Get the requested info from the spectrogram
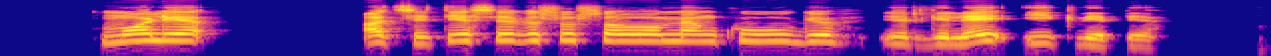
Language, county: Lithuanian, Kaunas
